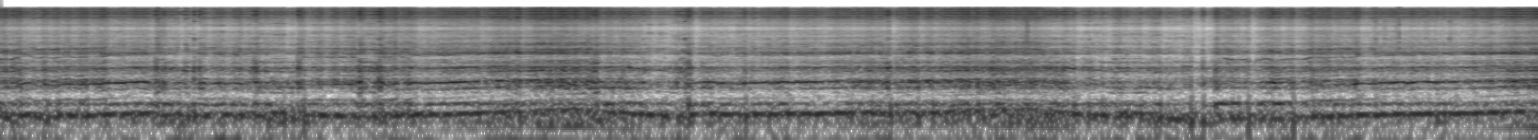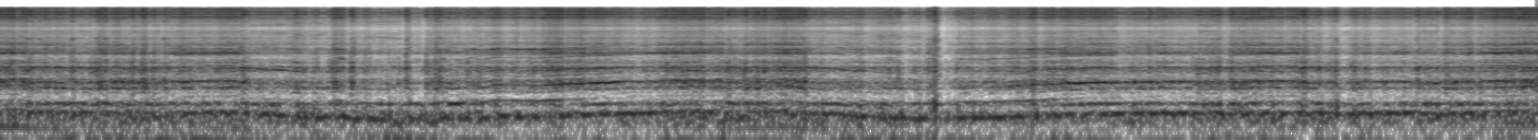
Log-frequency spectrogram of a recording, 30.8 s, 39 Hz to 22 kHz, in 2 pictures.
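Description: Mazda RX3's rotary engine, loud inside the stripped race cabin, its revs rising and falling over and over as the car is driven hard through an autocross course.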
